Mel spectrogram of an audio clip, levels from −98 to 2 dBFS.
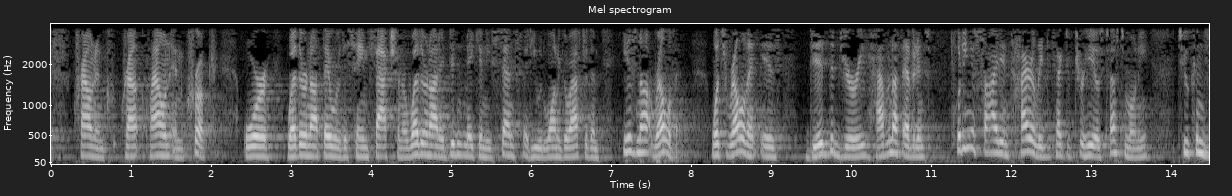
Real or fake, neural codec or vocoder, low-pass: real; none; 3.6 kHz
